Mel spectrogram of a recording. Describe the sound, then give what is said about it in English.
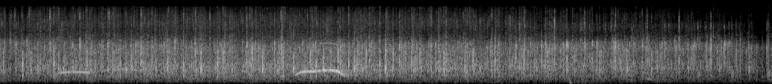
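An audience claps in a sustained, dense round of applause lasting several seconds, steady and fairly loud, with faint cheers or voices rising briefly above the clapping. “And uh, I'd like you to bless them with a round of applause, if you will.”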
